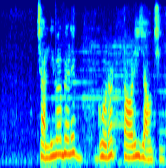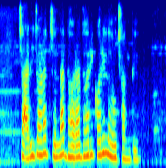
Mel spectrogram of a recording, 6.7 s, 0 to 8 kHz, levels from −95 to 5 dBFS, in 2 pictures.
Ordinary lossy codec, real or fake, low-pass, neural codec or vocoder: Opus, 24 kbps; real; 7.2 kHz; none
